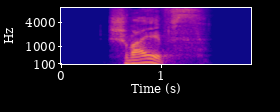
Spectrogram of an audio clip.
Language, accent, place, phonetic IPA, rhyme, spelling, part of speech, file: German, Germany, Berlin, [ʃvaɪ̯fs], -aɪ̯fs, Schweifs, noun, De-Schweifs.ogg
- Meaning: genitive singular of Schweif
